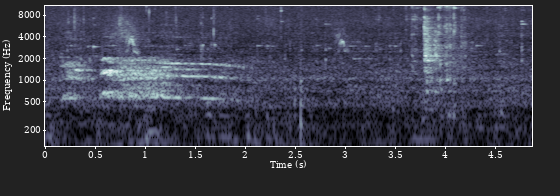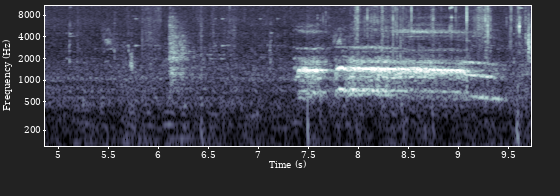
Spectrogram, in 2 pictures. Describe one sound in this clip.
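A horse snorts nearby.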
